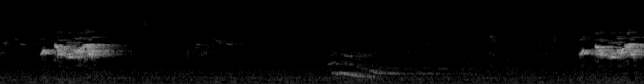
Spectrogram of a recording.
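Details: Bulbul performing the 'tor mutawai' style of song, two bright warbling bursts opening and closing the passage, separated by quiet twittering and a soft, sliding downward whistle, with a steady faint low hum behind.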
